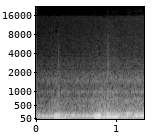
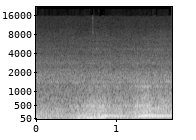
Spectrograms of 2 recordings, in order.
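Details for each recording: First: Copart salvage car with airbag damage showing a low engine coolant level warning: engine blips with a deep exhaust rumble but won't climb past a low rev ceiling, limited by the low-coolant warning. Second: Turbocharged four-cylinder manual car at an auction, revved from the driver's seat: it pulls up smoothly from idle and holds an even, steady drone with no knocks, rattles or misses. Sounds healthy.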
